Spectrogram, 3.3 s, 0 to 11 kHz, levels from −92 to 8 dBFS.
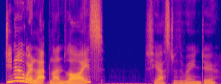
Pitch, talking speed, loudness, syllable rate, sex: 225 Hz, 200 wpm, -17 LUFS, 6.9 syllables/s, female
